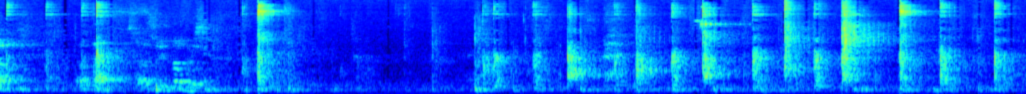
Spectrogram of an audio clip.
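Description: Table tennis ball clicking off paddles and the table. A few scattered hits come first, then a steady rally starts about five seconds in, at roughly two hits a second.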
